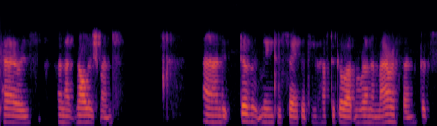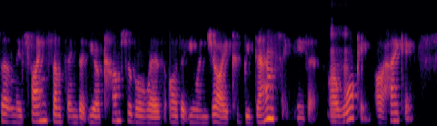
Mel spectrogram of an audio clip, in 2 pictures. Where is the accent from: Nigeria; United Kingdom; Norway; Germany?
United Kingdom; England; moved away; I come from England, as you can tell by my accent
